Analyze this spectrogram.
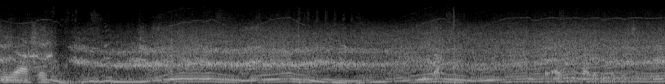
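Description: A car engine revs up and down over and over as a car drifts.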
